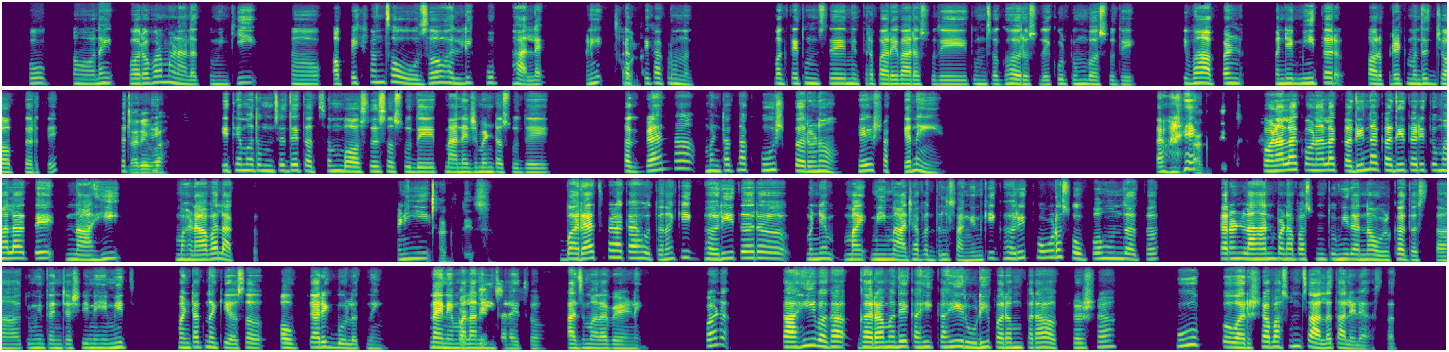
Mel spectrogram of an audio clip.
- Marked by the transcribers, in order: tapping; in English: "कॉर्पोरेटमध्येच"; laughing while speaking: "त्यामुळे"; other background noise
- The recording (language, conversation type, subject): Marathi, podcast, नकार म्हणताना तुम्हाला कसं वाटतं आणि तुम्ही तो कसा देता?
